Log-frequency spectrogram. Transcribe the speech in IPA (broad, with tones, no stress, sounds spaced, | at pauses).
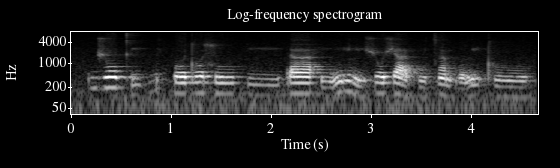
d͡ʒ oː˦ kʼ iː˨ ɡ͡b ɪ˦ k͡p o˦ d o˦ s uː˦ k iː˦ | ɾ aː˦ h i˨ ŋ i˦ l i˨ ʃ o˦ ʃ aː˦˨ kʷ i˨ t͡s ã˦ b o˨ l i˦ tʰ uː˦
